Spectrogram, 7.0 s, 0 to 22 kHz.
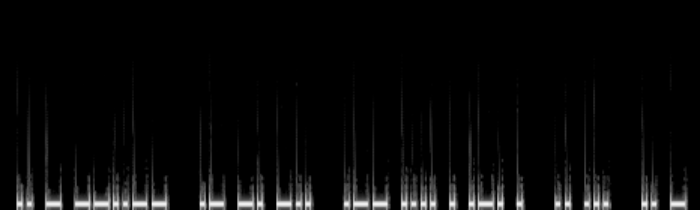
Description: Morse code, heard as a keyed tone, about 25 wpm, 700 Hz. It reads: IT, AND WHERE IS IT
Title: Sentences from Top 300 Words 25wpm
